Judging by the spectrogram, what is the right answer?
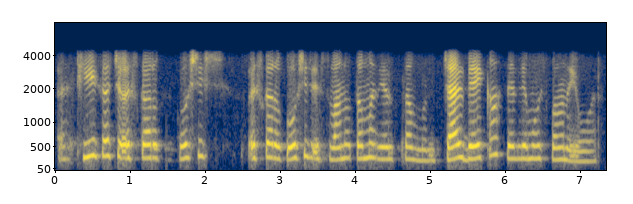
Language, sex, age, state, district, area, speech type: Kashmiri, female, 18-30, Jammu and Kashmir, Bandipora, rural, conversation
